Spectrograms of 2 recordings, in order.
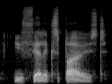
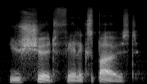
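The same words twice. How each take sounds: First: Said in the usual way. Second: Slow, with "should" leaned on; insistent stress. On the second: A narrator's reading. Friend overruling the denial, insistent stress on "should". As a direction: press firmly on "should", drawing the line out.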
